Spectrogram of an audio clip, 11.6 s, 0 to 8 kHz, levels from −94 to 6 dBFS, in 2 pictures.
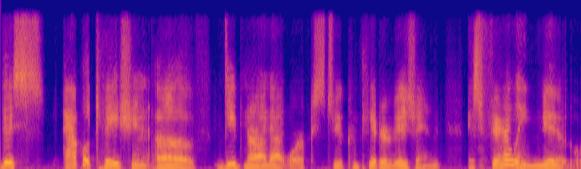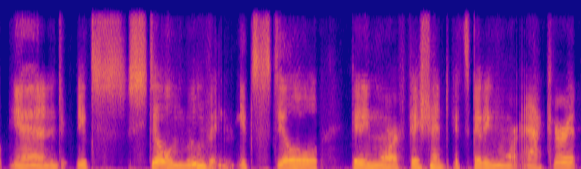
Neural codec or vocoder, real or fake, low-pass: codec, 16 kHz, 1 kbps, FreqCodec, smaller model; fake; 7.2 kHz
